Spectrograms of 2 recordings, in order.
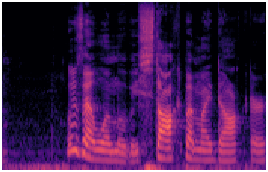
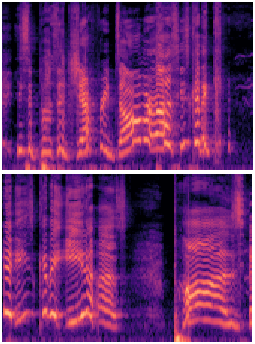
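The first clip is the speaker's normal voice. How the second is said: much louder and higher, yelling through laughter; laughing shout; 12 semitones higher, 16 dB louder than usual. Real, not acted. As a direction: shriek it while cracking up. Shocked at cannibal line.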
